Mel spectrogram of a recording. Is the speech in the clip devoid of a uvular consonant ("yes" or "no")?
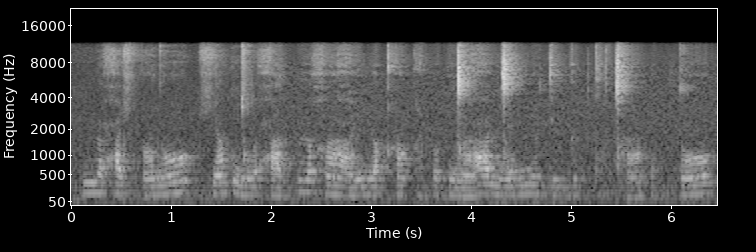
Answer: no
